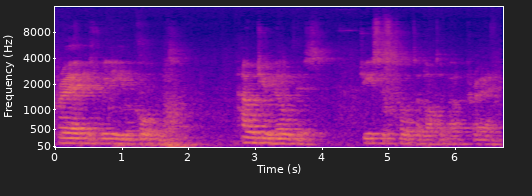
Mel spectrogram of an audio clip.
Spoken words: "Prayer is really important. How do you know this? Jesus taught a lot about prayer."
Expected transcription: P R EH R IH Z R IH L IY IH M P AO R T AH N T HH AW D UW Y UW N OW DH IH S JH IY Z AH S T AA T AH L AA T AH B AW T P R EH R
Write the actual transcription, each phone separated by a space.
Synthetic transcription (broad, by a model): P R EH R IH Z R IH L IY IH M P AO R T N T HH AW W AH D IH N OW DH IH S JH IY Z AH S T AA T AH L AA T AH B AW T P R EH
